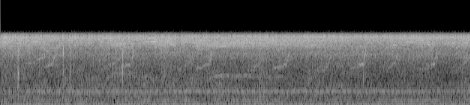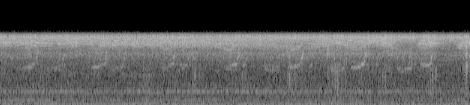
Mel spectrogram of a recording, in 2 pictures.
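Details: Massed cicadas calling like a choir beside the jogging course in Fuchinobe Park, their song rendered 'miin-miin'; continuous piercing high buzz holding steady for the whole stretch, scattered faint clicks, and a constant low background hum.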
